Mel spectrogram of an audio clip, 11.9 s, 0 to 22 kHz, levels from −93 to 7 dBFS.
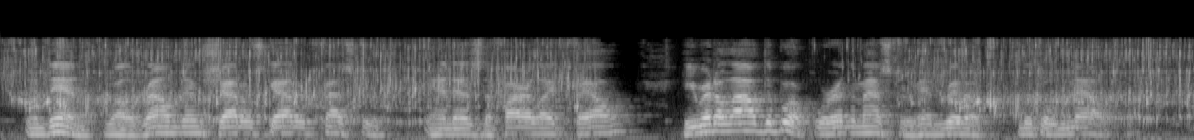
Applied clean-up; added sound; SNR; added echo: none; Liquid; 8 dB; none.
